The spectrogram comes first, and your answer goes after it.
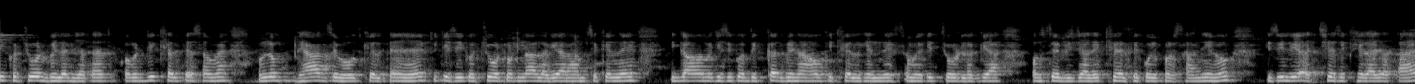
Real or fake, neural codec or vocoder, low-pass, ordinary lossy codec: fake; codec, 16 kHz, 8 kbps, FreqCodec, smaller model; none; none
